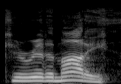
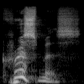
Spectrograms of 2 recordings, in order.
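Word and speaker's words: Kiritimati: Uh, when you look at it, you're thinking it's pronounced Kiritamati, but it's pronounced Christmas.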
